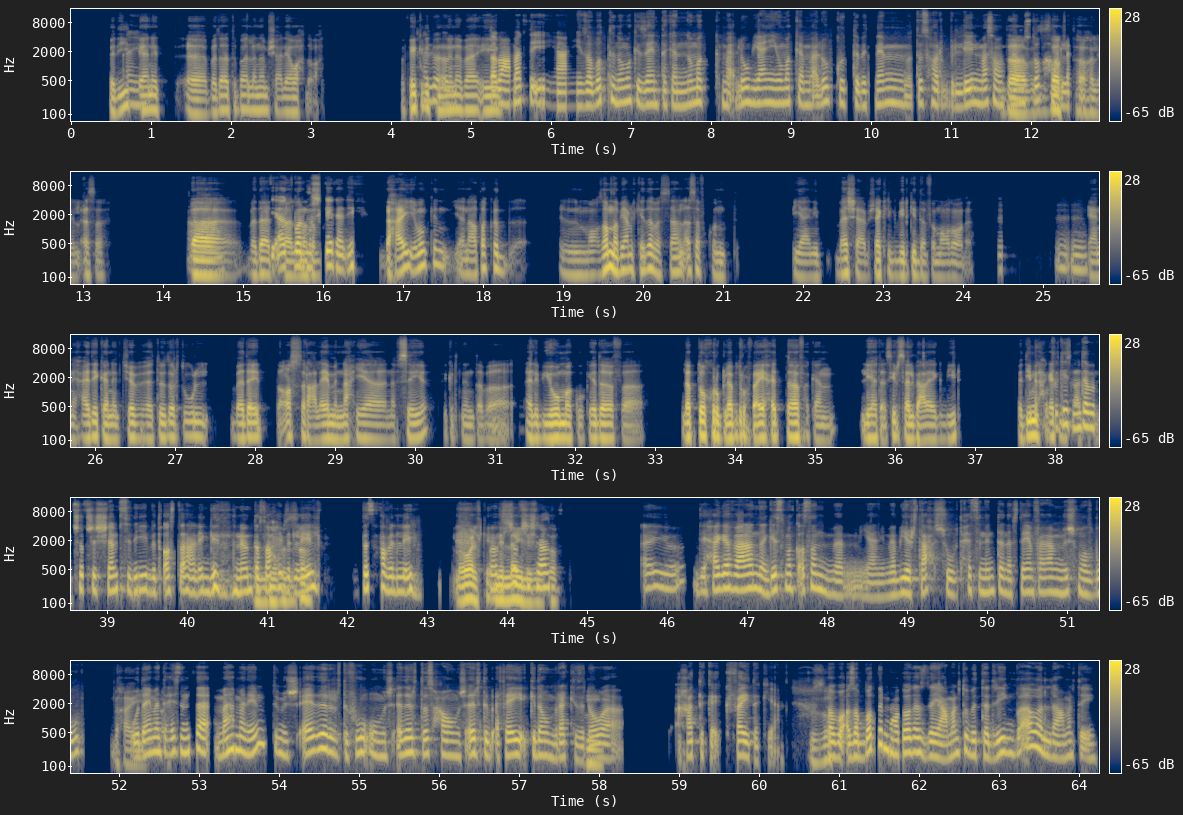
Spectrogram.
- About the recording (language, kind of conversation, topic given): Arabic, podcast, إيه الخطوات اللي بتعملها عشان تحسّن تركيزك مع الوقت؟
- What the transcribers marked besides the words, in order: other background noise; laughing while speaking: "آه"; chuckle; unintelligible speech; laughing while speaking: "بتأثّر عليك جدًا"; chuckle; laughing while speaking: "ما بتشوفش شمس"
